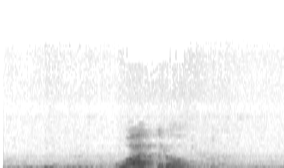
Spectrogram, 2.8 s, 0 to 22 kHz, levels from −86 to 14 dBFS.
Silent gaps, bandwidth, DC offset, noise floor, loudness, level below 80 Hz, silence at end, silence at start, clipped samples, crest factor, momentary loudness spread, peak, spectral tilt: none; 15.5 kHz; under 0.1%; -47 dBFS; -25 LUFS; -46 dBFS; 0 s; 0.05 s; under 0.1%; 20 dB; 26 LU; -8 dBFS; -7 dB/octave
